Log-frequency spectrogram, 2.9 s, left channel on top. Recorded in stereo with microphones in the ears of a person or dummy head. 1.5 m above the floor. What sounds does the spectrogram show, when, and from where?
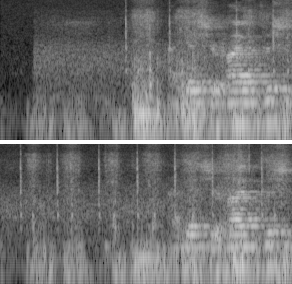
1.7 s a man speaking: 35° left (ahead or behind), 9.5 m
